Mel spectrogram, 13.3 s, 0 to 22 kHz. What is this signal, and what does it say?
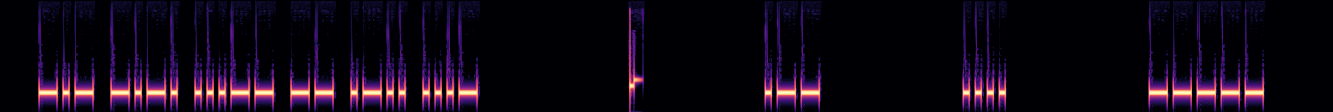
Morse code, heard as a keyed tone, about 20 wpm, spaced as for 11 wpm, 700 Hz. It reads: KC3MLV WH0
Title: USA Call Signs - 8x Character Spacing - 20wpm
